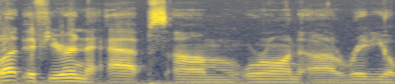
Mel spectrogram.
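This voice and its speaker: The voice belongs to a man. There is noticeable background noise around it. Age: 30s. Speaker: podcast co-host, husband. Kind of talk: casual radio interview.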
